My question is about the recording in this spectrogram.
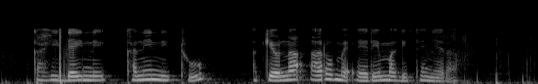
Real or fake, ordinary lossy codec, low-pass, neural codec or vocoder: real; none; 5.4 kHz; none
